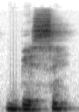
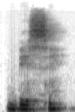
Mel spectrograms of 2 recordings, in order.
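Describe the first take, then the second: Both takes have the same delivery.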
